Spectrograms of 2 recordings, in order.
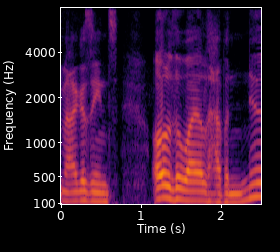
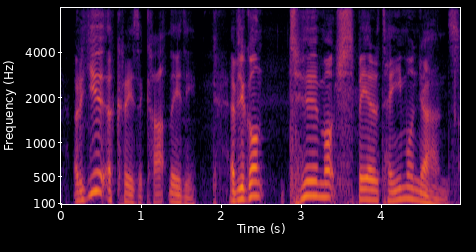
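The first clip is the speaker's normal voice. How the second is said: put-on Scottish accent throughout. Taking over the bit after being told 'take it away', in a scottish accent. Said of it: "Take it away, you Scotsman".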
